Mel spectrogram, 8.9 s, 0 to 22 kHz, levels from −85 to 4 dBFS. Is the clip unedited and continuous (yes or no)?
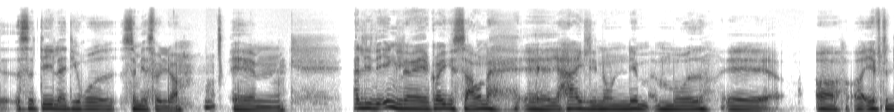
no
